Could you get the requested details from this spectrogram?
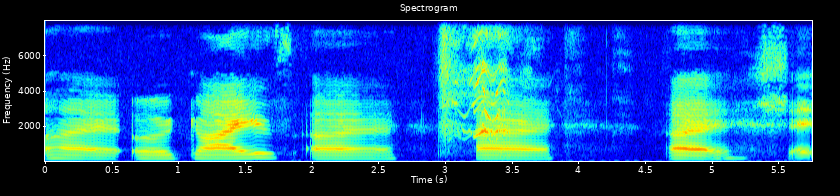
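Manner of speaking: very slow, hesitant, filled with uh sounds. Doing an impression of Matt after being asked to: Matt impression. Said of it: "You do your best Matt impression".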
